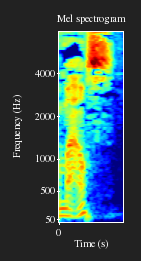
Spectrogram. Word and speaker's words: Maus: You know Mouse. – Yeah. Yeah. Oh, no, yeah. Mouse, yeah. Not spelled like mouse, if you're listening. – M-A-U-S.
